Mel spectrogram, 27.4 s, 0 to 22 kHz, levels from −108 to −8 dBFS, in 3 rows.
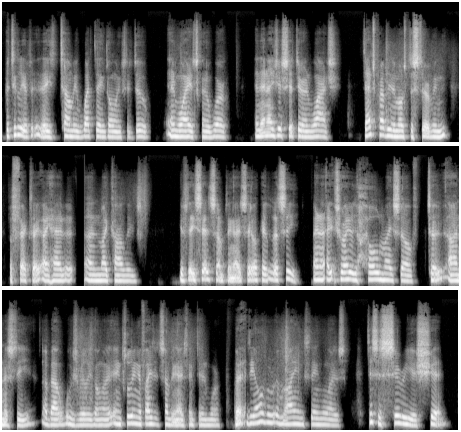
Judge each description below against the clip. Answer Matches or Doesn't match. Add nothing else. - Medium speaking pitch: Matches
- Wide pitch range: Doesn't match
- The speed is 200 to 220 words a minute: Doesn't match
